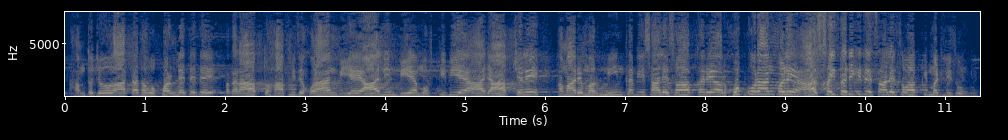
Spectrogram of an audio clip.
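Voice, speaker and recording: A man preaching a scornful sermon, telling a story and building to heated shouts. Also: sits high, fairly even intonation, few pauses. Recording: long hall reverb.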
